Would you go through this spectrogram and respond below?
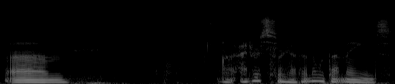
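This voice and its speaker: Low-pitched, creaky-voiced man thinking aloud. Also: a little slow, dark tone. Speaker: office worker recording a spreadsheet walkthrough. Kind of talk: informal screen-recording walkthrough, thinking aloud.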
